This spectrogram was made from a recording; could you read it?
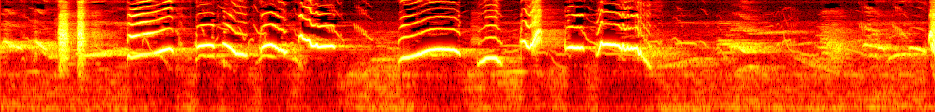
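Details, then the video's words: Oriental magpie-robin (kacer) fired up and unloading its 'isian', played to stir other birds into song: clear, loud whistled notes in short, evenly spaced bursts, rising and dipping glides mixed with sharp high clicks. "PANCINGAN Kacer langsung naik emosi ngotot bongkar isian"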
